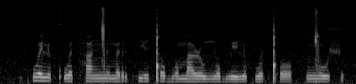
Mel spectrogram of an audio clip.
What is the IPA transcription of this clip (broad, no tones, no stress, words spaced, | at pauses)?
kʷʰɛlʲɛ kʷʼɛ tʰa ŋ͡ǀimɛrtʰjiǃo bomaɭu ʎoblʲe lʲɔkʷɛǃʼo | ŋ͡ǀuʃ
